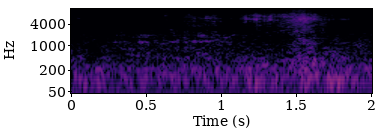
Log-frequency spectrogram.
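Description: Near silence: faint room tone, with one soft, brief hiss about a second and a half in.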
